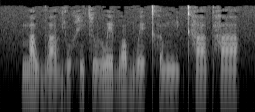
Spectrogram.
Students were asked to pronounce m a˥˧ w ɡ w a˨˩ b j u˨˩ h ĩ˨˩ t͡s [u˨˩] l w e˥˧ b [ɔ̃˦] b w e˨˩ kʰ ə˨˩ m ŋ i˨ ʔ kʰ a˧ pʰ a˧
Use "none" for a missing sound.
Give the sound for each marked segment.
u˨˩, ɔ˦

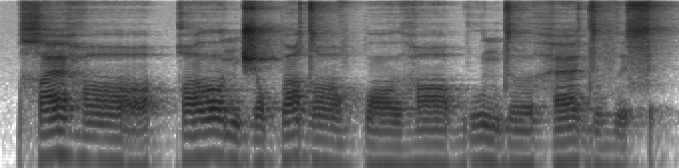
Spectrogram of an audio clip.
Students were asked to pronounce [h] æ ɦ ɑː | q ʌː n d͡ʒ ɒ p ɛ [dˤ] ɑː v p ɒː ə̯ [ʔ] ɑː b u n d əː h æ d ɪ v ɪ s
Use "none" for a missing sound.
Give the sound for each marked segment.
χ, dˤ, ɦ

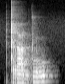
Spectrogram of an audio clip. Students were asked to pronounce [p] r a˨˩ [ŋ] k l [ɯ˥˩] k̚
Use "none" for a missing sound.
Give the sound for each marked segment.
t, n, u˥˩

